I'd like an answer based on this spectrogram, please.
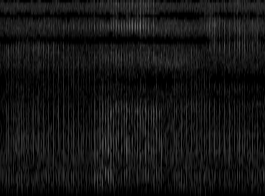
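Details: Fuzzy pet cat purring, a close, continuous low rumble with even pulsing, slightly louder in the middle, quiet room with nothing else heard.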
